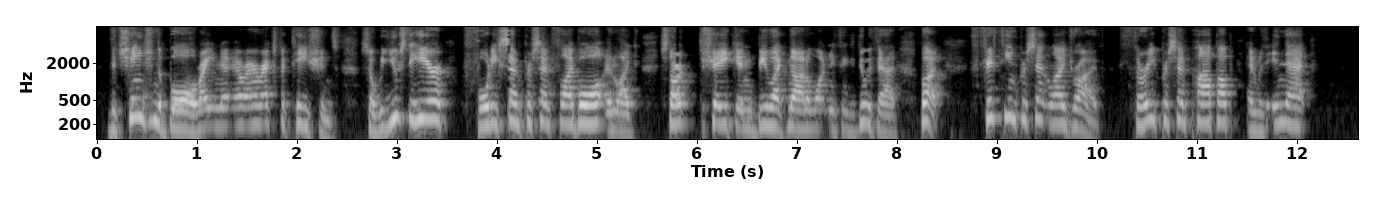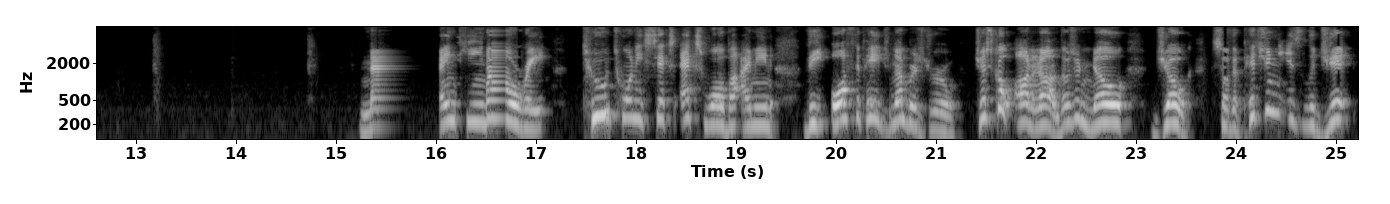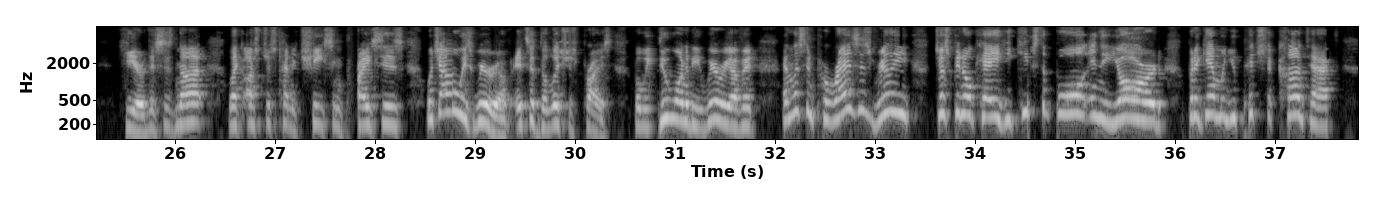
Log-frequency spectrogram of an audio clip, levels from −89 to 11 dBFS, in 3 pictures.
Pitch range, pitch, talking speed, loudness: 195-245 Hz, 215 Hz, 190 wpm, -18 LUFS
